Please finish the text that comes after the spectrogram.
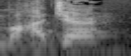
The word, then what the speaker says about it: Mohadjer: and we have a return visit from mohajer who is if I pronounced that right hopefully yes good hey I'm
